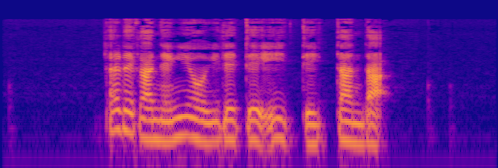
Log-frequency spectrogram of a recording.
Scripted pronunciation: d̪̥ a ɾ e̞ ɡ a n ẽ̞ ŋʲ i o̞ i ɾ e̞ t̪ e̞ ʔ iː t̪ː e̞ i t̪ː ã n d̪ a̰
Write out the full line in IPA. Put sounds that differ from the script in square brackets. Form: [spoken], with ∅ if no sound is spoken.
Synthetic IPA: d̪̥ a ɾ e̞ ɡ a n [e̞] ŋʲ i o̞ i ɾ e̞ t̪ e̞ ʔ iː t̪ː e̞ i t̪ː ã n d̪ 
